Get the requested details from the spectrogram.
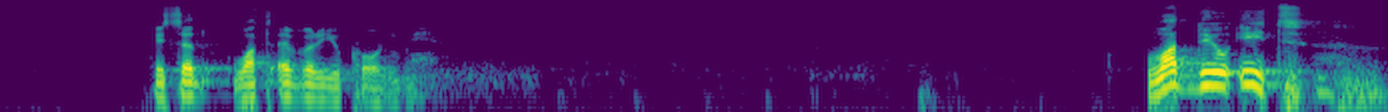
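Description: A man speaks over a loudspeaker in a large echoing hall, in calm bursts with pauses.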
